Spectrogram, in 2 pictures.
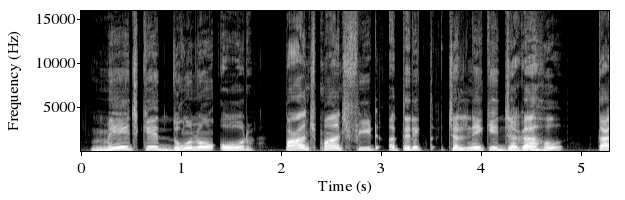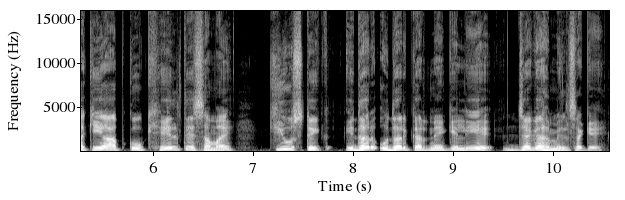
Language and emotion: Hindi, neutral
